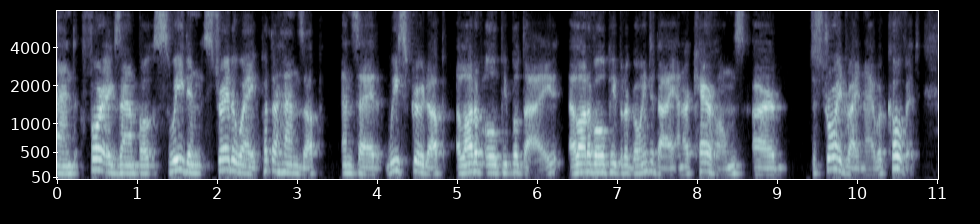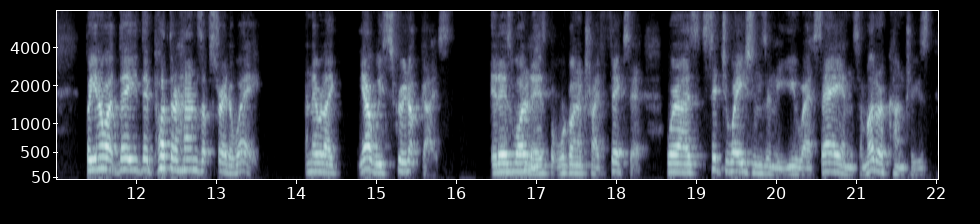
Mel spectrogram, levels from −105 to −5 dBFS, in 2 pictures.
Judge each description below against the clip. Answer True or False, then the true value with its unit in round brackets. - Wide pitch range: True (5.7 semitones)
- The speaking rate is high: True (225 wpm)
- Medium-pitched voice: True (145 Hz)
